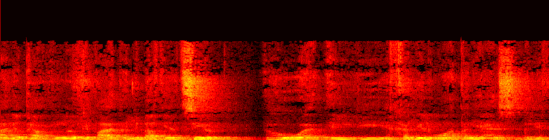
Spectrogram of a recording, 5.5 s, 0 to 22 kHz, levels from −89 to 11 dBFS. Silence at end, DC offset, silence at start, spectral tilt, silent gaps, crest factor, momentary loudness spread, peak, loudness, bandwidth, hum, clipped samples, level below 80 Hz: 0 s; 0.1%; 0 s; -5 dB/octave; none; 16 dB; 7 LU; -8 dBFS; -24 LUFS; 16 kHz; none; under 0.1%; -64 dBFS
